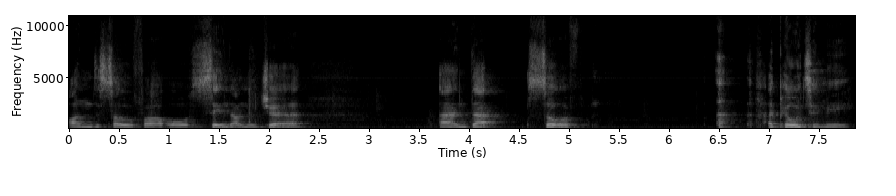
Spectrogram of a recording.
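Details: 28-year-old man with a stammer, attending a stammering course, who has avoided the phone because of his stammer; stuttering.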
